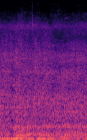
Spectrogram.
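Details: Diesel engine just refitted with a reconditioned injection pump and nozzles idles with a low, lumpy rumble, missing on two cylinders. It struggles to start and keeps shutting off, with loss of pulling power and knocking under load.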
